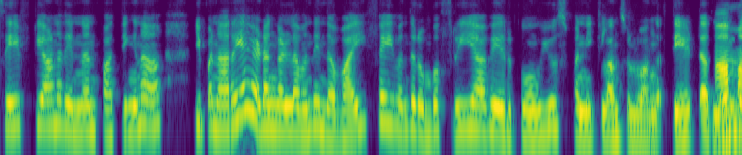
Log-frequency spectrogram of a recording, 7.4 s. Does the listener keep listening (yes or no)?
yes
